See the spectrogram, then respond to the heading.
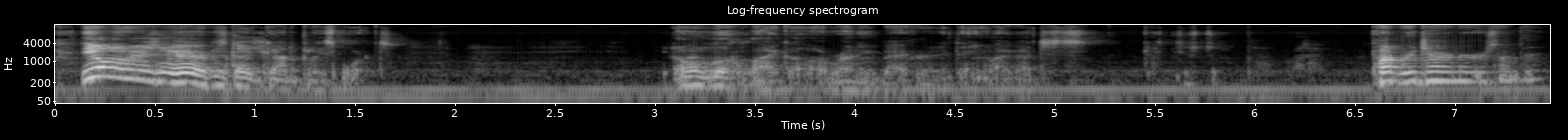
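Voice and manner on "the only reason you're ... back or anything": ordinary delivery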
